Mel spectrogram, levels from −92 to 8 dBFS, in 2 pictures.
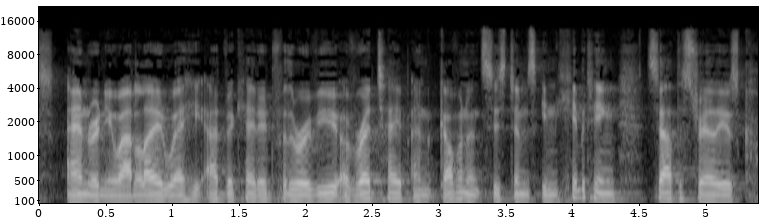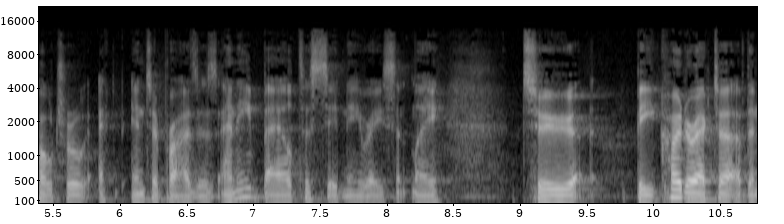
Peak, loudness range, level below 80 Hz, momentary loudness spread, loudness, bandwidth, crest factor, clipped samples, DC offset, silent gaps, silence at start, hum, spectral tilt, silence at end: -2 dBFS; 5 LU; -60 dBFS; 11 LU; -25 LUFS; 13.5 kHz; 22 dB; under 0.1%; under 0.1%; none; 0 s; none; -5 dB/octave; 0 s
